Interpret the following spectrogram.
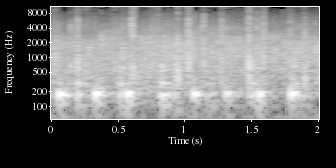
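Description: Applause from a group of legislators, many hands clapping at once.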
